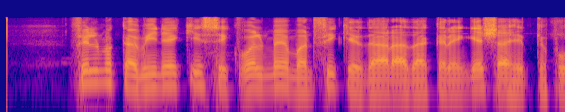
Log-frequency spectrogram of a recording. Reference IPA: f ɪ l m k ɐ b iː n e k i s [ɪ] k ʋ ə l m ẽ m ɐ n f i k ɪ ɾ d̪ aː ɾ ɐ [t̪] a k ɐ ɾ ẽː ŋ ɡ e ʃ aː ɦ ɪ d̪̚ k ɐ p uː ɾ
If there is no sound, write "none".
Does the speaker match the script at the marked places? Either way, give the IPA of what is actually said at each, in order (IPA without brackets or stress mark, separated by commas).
ɪ, d̪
